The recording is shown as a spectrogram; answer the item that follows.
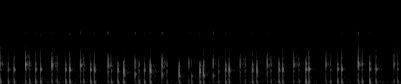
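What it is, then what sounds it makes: Bamboo jar lid tapped. Fingertips and nails rapidly tap and scratch the bamboo lid of an empty glass jar, producing about 28 quick, quiet taps. Each tap is dry and short with a hollow, mid-pitched tone near 650 Hz and almost no ring.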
